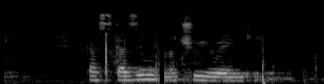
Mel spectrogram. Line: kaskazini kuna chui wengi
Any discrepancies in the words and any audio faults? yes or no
yes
